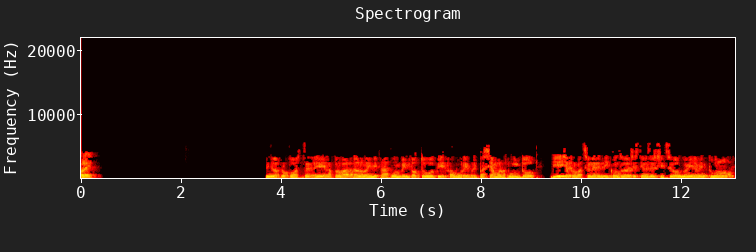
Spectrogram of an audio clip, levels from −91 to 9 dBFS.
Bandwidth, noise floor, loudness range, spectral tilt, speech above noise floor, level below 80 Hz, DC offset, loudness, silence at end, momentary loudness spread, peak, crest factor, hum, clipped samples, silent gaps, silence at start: 5.8 kHz; -73 dBFS; 6 LU; -11.5 dB/octave; 47 dB; -54 dBFS; under 0.1%; -27 LUFS; 0 s; 4 LU; -12 dBFS; 16 dB; none; under 0.1%; 0.85-2.05 s, 2.30-3.67 s, 9.31-9.35 s; 0 s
